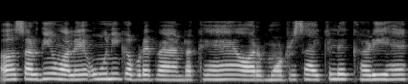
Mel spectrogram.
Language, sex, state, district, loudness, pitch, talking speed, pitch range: Hindi, female, Bihar, Katihar, -15 LUFS, 225 Hz, 175 wpm, 220-235 Hz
